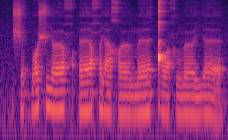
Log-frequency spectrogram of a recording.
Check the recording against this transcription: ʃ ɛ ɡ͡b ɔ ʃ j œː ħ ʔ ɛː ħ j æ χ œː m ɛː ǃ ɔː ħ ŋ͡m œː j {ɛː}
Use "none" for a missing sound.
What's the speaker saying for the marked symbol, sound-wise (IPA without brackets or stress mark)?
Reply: ɛː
